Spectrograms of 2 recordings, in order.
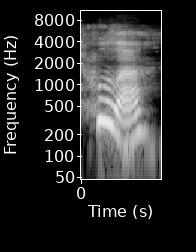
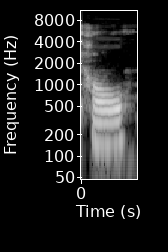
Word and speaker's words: Hole: and technically his um his name is actually pronounced hula but i feel really weird when i'm reading the book and saying hula in my head so i just i i go with whole whatever anyway harry is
